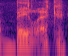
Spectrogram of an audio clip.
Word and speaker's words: Bejlek: It's spelled like Sara Bejlek, but it's pronounced Sara Bejlek.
